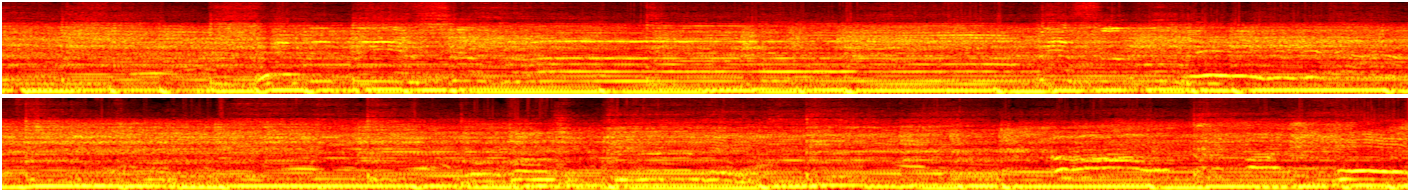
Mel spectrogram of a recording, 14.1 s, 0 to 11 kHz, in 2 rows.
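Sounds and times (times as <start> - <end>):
rock music with singing: 0.0 - 14.0.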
